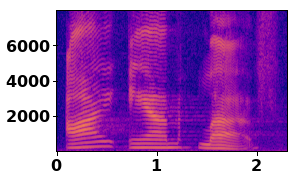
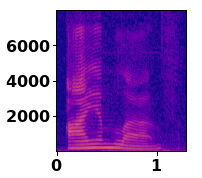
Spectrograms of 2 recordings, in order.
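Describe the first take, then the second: First: It is said with strong conviction. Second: It is said in a plain, calm way.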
